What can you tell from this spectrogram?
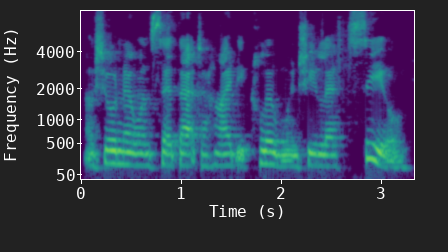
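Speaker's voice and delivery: usual speaking voice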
